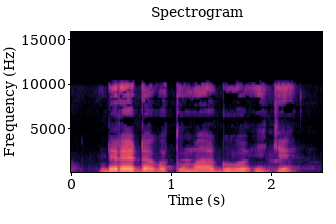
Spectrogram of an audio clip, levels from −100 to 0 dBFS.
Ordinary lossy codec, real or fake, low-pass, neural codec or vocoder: MP3, 48 kbps; real; 9.9 kHz; none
